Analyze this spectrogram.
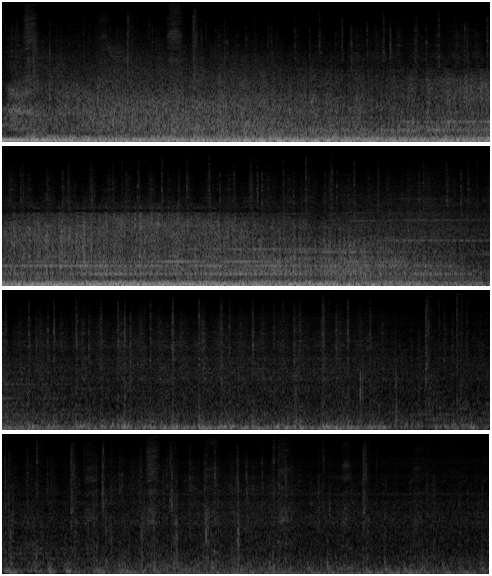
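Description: Footsteps run quickly across the ground.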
